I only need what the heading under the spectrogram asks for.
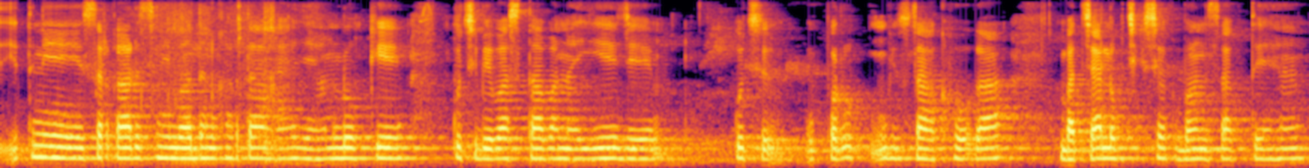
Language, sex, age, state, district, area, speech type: Hindi, female, 30-45, Bihar, Samastipur, rural, spontaneous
